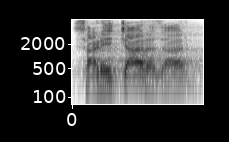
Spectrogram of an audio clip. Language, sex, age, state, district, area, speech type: Goan Konkani, male, 18-30, Goa, Bardez, urban, spontaneous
